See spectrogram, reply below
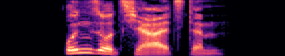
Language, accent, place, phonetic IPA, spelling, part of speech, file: German, Germany, Berlin, [ˈʊnzoˌt͡si̯aːlstəm], unsozialstem, adjective, De-unsozialstem.ogg
- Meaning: strong dative masculine/neuter singular superlative degree of unsozial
